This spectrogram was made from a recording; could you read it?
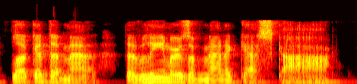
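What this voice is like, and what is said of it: Imitates another person's voice. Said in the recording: “That's a good impression”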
